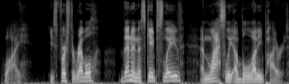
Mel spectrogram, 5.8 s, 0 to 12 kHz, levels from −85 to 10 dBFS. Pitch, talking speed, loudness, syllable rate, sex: 120 Hz, 145 wpm, -20 LUFS, 4.8 syllables/s, male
